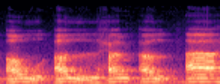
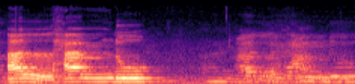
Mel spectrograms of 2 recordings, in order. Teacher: huruf hamzahnya harus jelas ya dibaca tipis tidak boleh kita menebalkan huruf hamzah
